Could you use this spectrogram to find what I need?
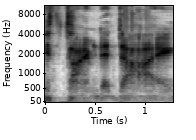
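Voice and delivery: slow, whispered demonic voice. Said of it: "speak in a demonic voice".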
